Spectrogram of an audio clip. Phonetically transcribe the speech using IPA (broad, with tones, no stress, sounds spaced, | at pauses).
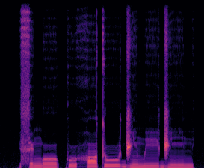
s ɪ˨ ŋ oː˨ k u˦ h ɔ˦ t uː˦ d͡ʒ ĩ˨ m iː˦ d͡ʒ ĩ˨ n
